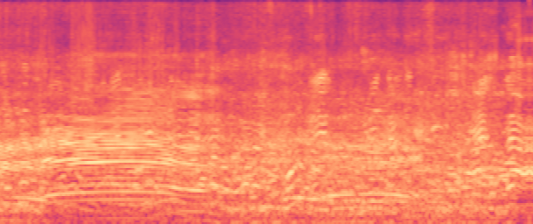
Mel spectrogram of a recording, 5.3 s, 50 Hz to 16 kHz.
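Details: Sahiwal cattle bellow at a crowded market in Chapainawabganj, Bangladesh, on 19 September 2024. A loud, sustained moo opens, followed by further drawn-out, wavering calls from other animals over low background chatter.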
